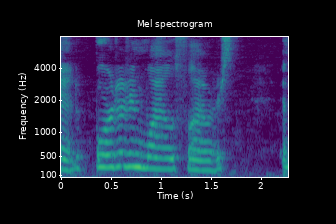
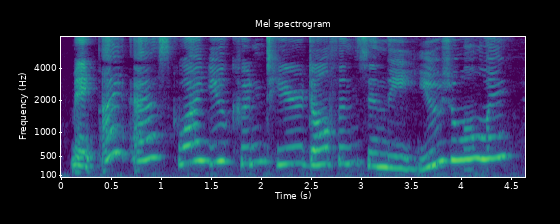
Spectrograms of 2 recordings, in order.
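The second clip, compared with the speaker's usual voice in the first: slow, higher, sweetly menacing question; dangerously pleasant; 6 semitones higher, slower than usual. Acted. Numer questioning Dane with dangerous pleasantness. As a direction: ask politely with menace underneath. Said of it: "Numer's voice was dangerously pleasant".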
